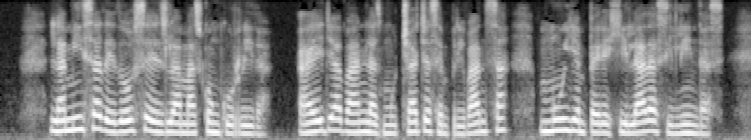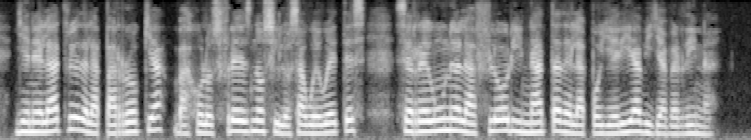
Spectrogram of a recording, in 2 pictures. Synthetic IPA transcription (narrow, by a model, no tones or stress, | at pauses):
lamisaðe̞ðo̞se̞ezlamasko̞ŋkuriðaː | e̞ʝaβanlazmut͡ʃat͡ʃase̞mpɾiβansamuje̞mpe̞ɾe̞xilaðasilind̪asie̞ne̞lat̪ɾjo̞ðe̞laparo̞kjaβaxo̞lo̞sfɾe̞zno̞silo̞sawe̞we̞t̪e̞sːe̞re̞une̞laflo̞ɾinat̪aðe̞lapo̞ʝe̞ɾiaβiʝaβe̞ɾðina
